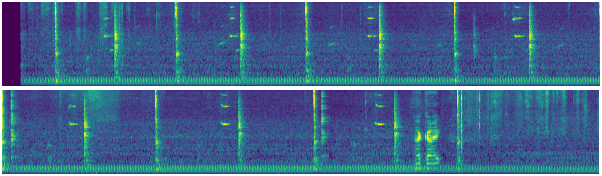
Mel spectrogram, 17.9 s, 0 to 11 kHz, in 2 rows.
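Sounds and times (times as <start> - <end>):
car engine idling: 0.4 - 17.9.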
